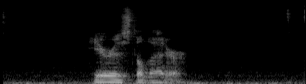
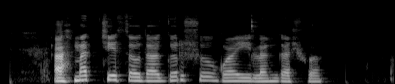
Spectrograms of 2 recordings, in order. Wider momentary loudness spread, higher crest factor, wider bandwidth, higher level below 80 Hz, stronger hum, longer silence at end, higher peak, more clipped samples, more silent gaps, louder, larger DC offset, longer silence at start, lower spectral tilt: first, 26 LU vs 12 LU; second, 18 dB vs 24 dB; first, 16 kHz vs 10.5 kHz; first, -48 dBFS vs -68 dBFS; neither; second, 0 s vs 0.75 s; second, -16 dBFS vs 0 dBFS; neither; neither; second, -31 LUFS vs -24 LUFS; neither; second, 0.05 s vs 0.55 s; about the same, -6 dB/octave vs -7 dB/octave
